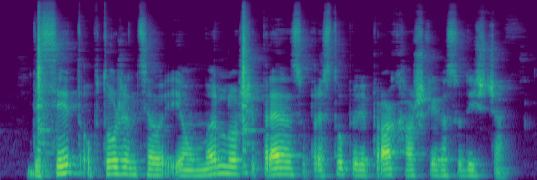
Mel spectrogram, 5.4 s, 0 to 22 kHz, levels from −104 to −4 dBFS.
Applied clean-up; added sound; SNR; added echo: classical method log-MMSE.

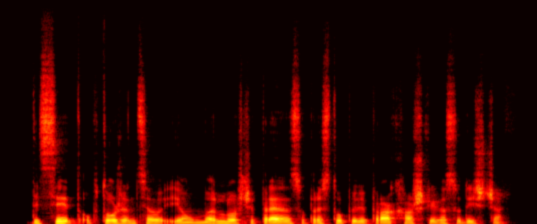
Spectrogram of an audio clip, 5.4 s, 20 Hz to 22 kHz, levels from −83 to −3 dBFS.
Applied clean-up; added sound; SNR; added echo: neural mask model DeepFilterNet 3.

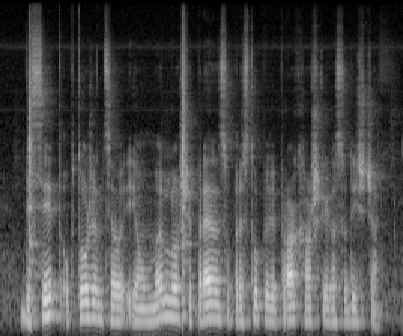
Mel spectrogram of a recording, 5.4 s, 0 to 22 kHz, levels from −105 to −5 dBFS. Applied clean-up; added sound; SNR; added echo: none; Snare drum; 10 dB; none.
